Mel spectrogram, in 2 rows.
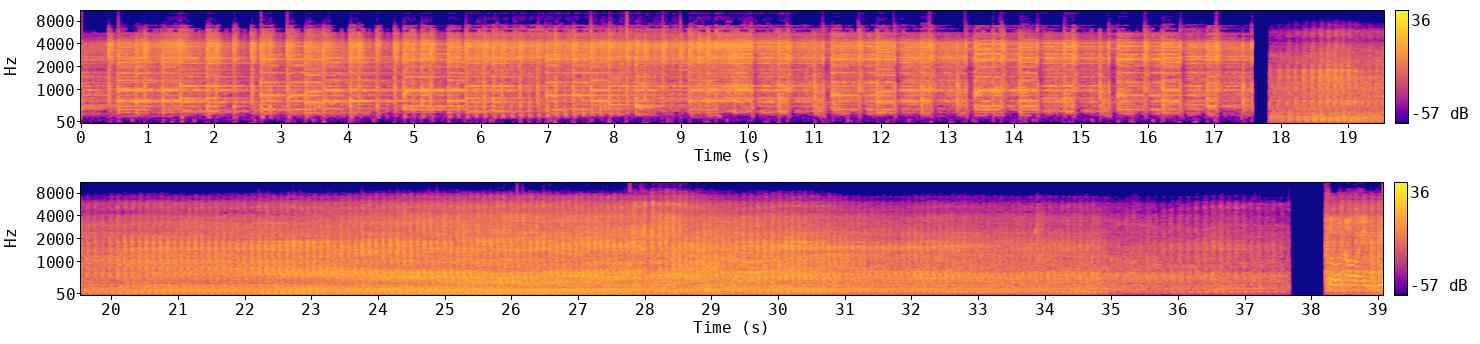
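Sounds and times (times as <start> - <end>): tractor diesel engine running: 17.8 - 39.0.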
